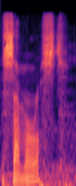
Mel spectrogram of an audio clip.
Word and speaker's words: Samorost: know right is it how I say it samurrost honestly never played them before they're actually really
